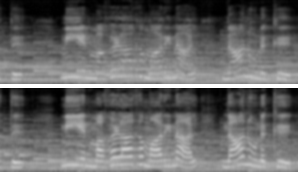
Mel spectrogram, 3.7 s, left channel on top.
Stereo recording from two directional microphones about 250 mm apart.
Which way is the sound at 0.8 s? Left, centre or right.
Centre.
